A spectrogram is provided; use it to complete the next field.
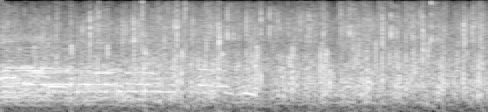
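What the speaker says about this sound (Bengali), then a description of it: "জোরে হাততালি দিন" Loud, dense audience applause fills the scene at an outdoor gathering addressed by Dr. Yunus and the UN Secretary-General for Rohingya refugees, steady clapping from a large crowd throughout with a brief dip midway.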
